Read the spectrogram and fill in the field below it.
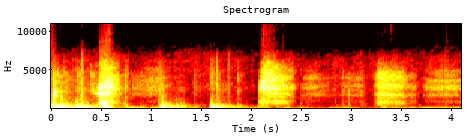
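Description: In a radio drama effect, furniture is piled against a door: a series of heavy wooden thuds and scraping knocks at uneven intervals, close and fairly loud, with breathy sounds between them.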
